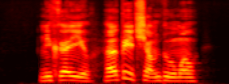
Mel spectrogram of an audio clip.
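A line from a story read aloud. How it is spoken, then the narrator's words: Stern question. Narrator (Russian): строго спросил он сына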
